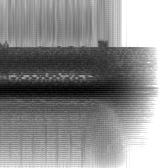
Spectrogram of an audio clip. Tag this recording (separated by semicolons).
multisample; impulse; basic-waveform; reaktor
